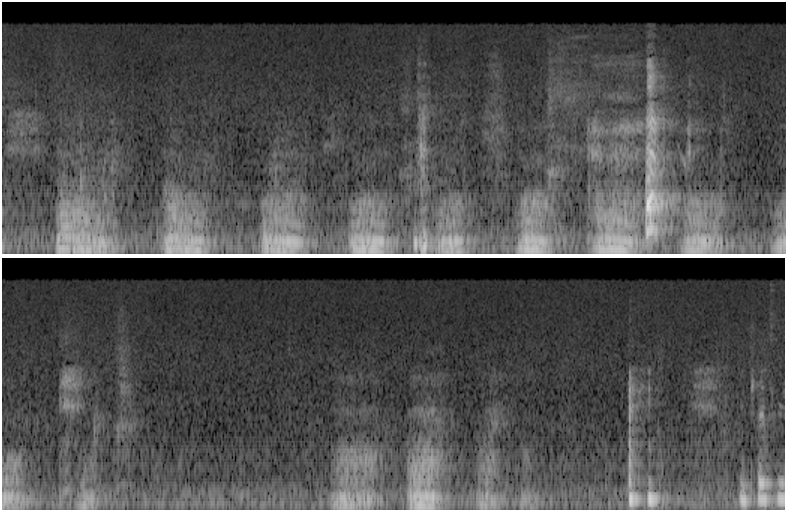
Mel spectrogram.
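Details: Dillon, a Wheaten Terrier, indoors with his favourite toy monkey, gives low throaty growls in a steady series of bursts about once a second, then falls quiet before a few more growls and short whines near the end.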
